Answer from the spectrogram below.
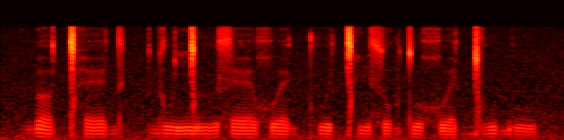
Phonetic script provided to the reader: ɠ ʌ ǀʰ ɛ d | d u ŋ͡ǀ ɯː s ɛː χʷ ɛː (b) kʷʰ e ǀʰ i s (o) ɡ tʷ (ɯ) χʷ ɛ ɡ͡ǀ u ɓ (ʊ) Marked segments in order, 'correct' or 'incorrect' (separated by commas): incorrect, correct, correct, incorrect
